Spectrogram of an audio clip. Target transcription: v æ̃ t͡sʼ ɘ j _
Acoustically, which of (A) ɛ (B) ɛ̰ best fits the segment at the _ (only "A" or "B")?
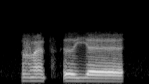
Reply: A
